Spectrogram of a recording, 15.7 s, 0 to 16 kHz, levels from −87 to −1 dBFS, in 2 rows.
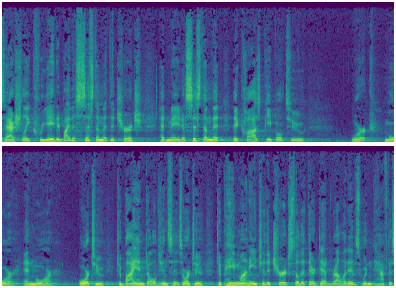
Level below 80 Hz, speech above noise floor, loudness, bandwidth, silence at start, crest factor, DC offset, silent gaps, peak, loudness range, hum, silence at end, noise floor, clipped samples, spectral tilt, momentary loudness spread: -58 dBFS; 30 dB; -18 LUFS; 16 kHz; 0 s; 18 dB; under 0.1%; none; 0 dBFS; 5 LU; none; 0 s; -47 dBFS; under 0.1%; -5 dB/octave; 9 LU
